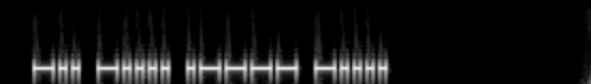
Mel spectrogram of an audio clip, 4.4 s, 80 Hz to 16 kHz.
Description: Morse code, heard as a keyed tone, about 25 wpm, 700 Hz. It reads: D616
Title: Four Challenging Letter-Number Combinations 25wpm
